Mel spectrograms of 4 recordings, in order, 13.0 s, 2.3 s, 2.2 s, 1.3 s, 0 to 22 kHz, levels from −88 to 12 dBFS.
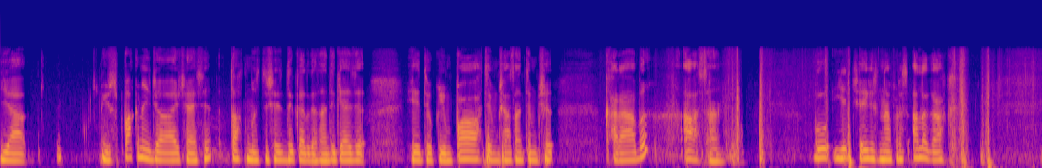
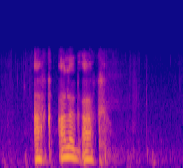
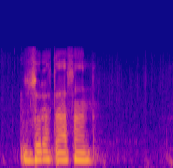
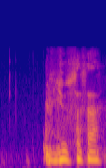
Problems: none marked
